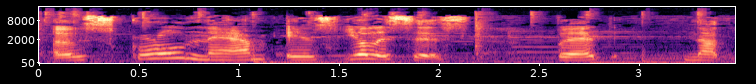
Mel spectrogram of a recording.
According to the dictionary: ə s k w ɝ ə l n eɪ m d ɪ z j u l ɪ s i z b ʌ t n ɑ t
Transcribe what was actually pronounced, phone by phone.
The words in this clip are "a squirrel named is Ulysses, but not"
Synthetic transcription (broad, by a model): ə s k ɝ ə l n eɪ m ɪ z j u l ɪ s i s b ʌ t n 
